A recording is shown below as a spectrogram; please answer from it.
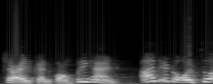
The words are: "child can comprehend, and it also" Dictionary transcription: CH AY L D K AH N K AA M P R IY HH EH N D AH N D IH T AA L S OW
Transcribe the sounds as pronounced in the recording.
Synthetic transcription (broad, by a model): CH AY L D K AH N K AA M P R IY HH EH N D AH N D IH T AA L S OW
